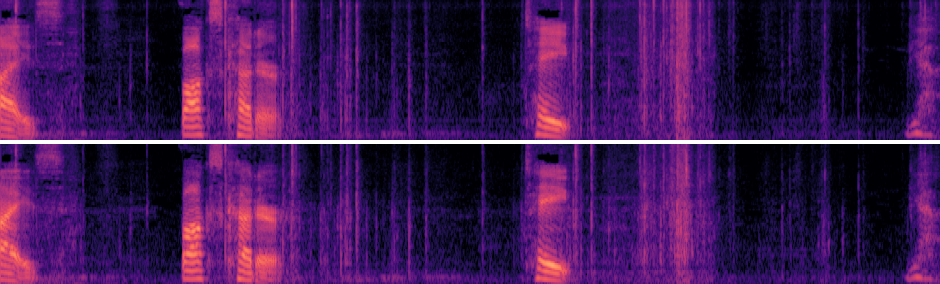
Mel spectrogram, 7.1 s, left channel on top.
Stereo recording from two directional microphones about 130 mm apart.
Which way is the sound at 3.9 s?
10° left (ahead or behind).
